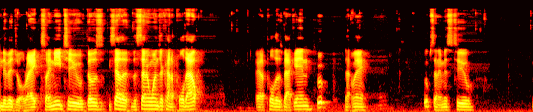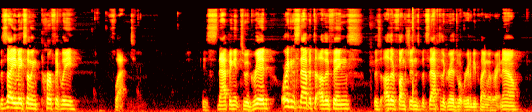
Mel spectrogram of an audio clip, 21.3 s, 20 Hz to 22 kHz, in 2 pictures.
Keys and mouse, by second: 4.6-9.1 shift+drag, 9.6 click.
